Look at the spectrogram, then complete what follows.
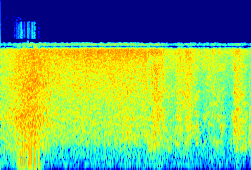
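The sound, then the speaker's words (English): Seeds pour in a steady, dense rush into a Pro Box at a seed dealer's business, Albert Lee Seed House, in Minnesota, a loud hissing patter that swells and dips slightly over a few seconds, with no voices. “Somebody working, pouring seeds into a Pro Box.”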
